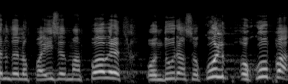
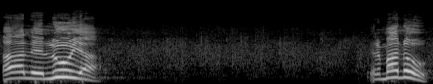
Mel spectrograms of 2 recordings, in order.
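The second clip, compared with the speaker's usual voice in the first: loud, high preacher's exclamation; ringing, raised praise; exultant praise shout; 4 semitones higher, 13 dB louder, much slower than usual. Real, not acted. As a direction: call it out high to the whole church.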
